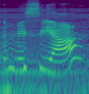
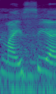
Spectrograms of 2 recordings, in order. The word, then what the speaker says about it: Misia: So this is Misia. I always thought it was Mysia. It's Misia. I pronounce it as Misia.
